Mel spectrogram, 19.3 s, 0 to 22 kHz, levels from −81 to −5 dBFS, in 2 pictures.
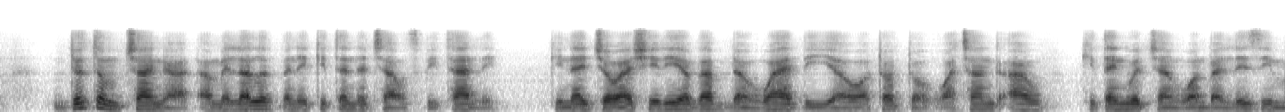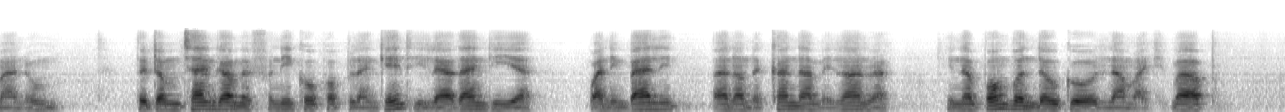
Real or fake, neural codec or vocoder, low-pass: fake; codec, 16 kHz, 0.2 kbps, FocalCodec; 7.2 kHz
